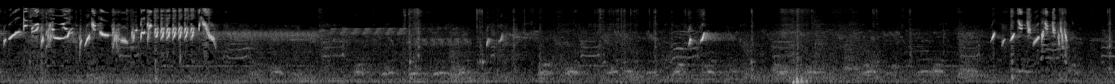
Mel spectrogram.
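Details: Wild-type song of a European goldfinch, batbata style, used to start non-singing goldfinches: two seconds of rapid twitters and a buzzy trill, scattered soft chirps through a quiet middle, then a sharp twittering burst near the end.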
